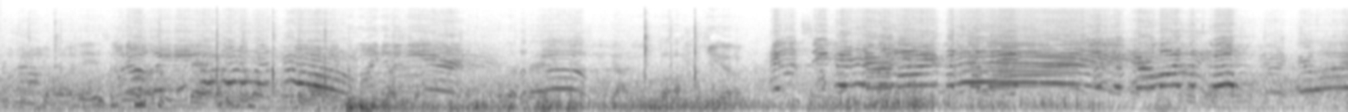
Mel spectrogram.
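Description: Young women chant and cheer at a distance outdoors.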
